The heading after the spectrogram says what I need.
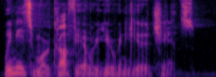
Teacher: It's falling tone. It's very directive.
